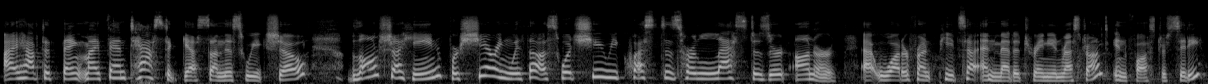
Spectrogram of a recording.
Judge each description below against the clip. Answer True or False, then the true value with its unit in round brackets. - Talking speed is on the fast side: False (175 wpm)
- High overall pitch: True (255 Hz)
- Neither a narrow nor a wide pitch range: False (6.6 semitones)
